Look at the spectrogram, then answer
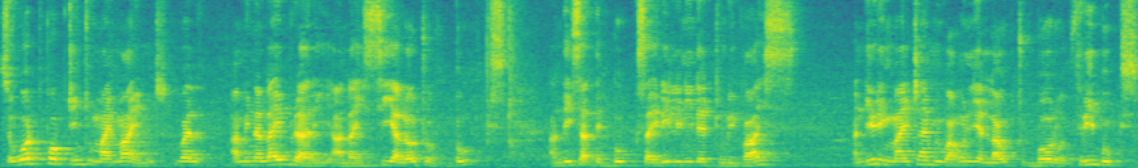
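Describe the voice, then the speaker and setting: Over noticeable background noise and audible room echo, a man talks in a high voice at a moderate pace with ordinary pitch variation. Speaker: motivational speaker. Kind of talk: motivational talk.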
